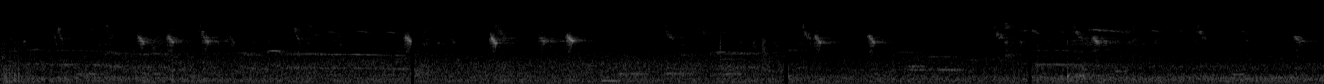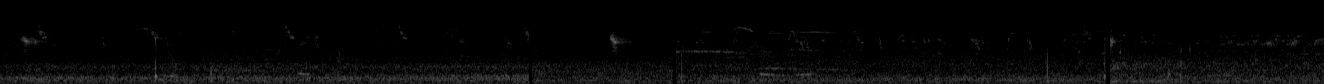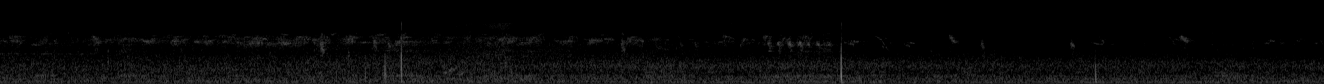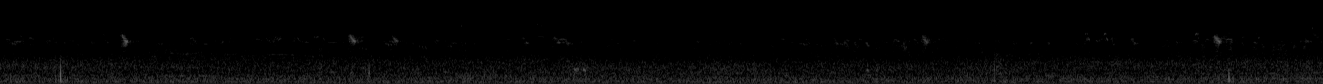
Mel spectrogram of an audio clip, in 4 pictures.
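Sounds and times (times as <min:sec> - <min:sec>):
faint outdoor hiss: 0:00.0 - 0:52.9
small birds chirping: 0:20.8 - 0:52.9.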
